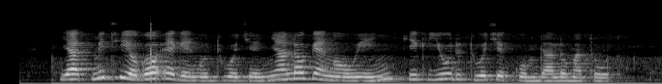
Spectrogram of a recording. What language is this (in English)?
Luo (Kenya and Tanzania)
